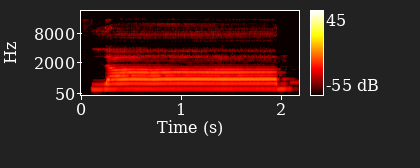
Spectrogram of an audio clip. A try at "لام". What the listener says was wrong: ناک میں آواز نہیں لے کے جانی, لام نہیں پڑھنا, ٹھیک ہے.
